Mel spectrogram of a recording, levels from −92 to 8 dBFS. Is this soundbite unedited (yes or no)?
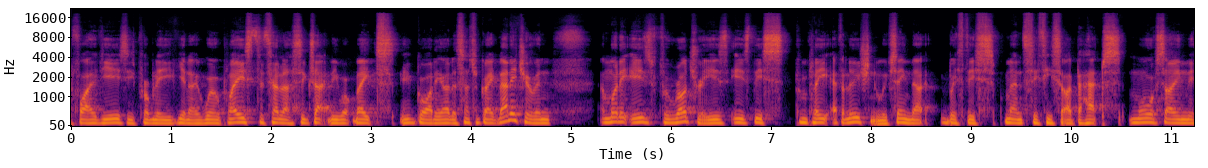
yes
